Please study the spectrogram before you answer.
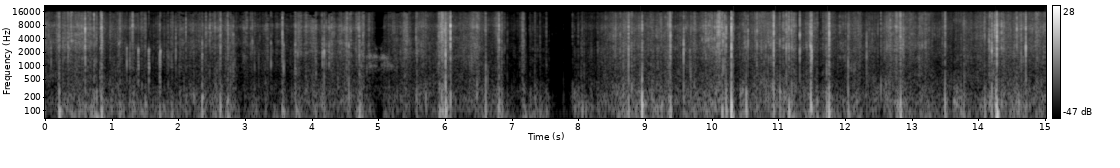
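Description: A small red and white gift bow made of plastic ribbon with hollow loops is held in both hands and scratched and crumpled with long nails. Dense, continuous crinkling and crackling fills the clip, with sharp bright snaps over a low rustle. The sound drops out briefly near the middle before resuming.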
